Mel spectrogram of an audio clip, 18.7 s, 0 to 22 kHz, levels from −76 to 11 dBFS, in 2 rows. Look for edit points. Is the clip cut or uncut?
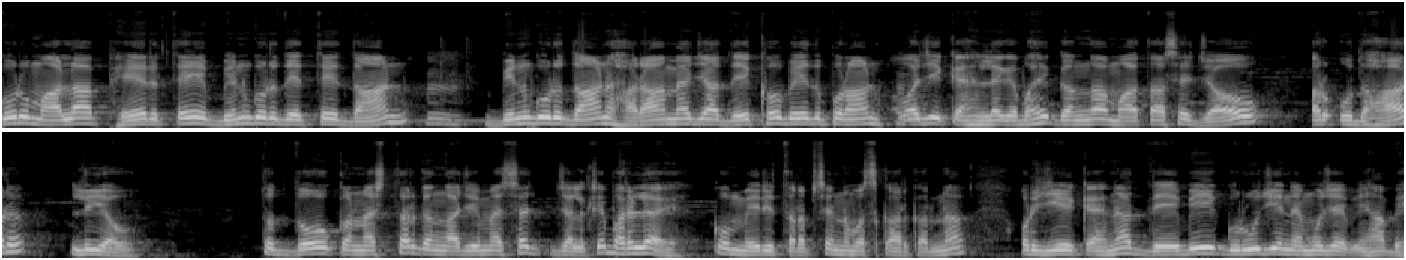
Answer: cut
